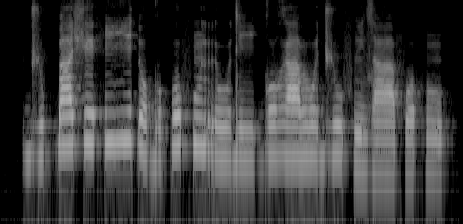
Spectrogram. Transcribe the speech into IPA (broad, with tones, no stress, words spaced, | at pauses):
d͡ʒu˨ɡ͡ba˦ ʃe˦hi˦ɣi˦ ɗo˨ɡʊ˨po˦ fũ˦ruː˨diː˨ ɡo˦ɣa˦ βʊ˦d͡ʒu˦ fĩ˨zaː˨fo˨ hũ˨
